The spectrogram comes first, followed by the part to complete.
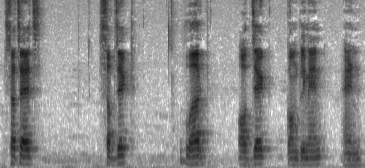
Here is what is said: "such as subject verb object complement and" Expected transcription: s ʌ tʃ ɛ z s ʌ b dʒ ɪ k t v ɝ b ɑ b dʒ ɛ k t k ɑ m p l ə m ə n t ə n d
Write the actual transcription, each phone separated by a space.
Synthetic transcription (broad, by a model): s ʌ tʃ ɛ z s ʌ b dʒ ɪ k t v ɝ b ɑ b dʒ ɛ k t k ɑ m p l ə m ə n t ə n d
